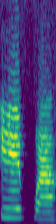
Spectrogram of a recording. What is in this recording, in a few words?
igbo, vowels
